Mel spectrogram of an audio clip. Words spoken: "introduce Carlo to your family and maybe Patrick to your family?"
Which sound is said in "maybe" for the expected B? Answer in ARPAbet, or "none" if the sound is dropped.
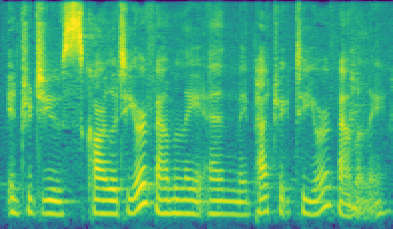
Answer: none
